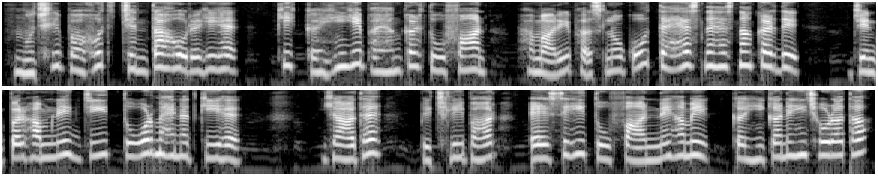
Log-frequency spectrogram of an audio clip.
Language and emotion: Hindi, fearful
